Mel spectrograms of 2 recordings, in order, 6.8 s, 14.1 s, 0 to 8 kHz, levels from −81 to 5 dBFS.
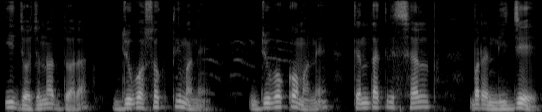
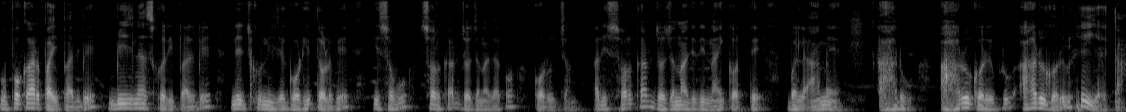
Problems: low volume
